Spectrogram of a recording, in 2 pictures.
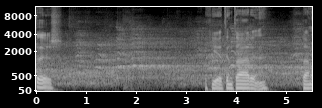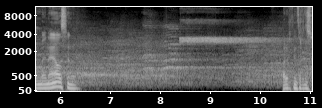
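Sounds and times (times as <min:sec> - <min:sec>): referee's whistle blast: 0:08.4 - 0:10.1.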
